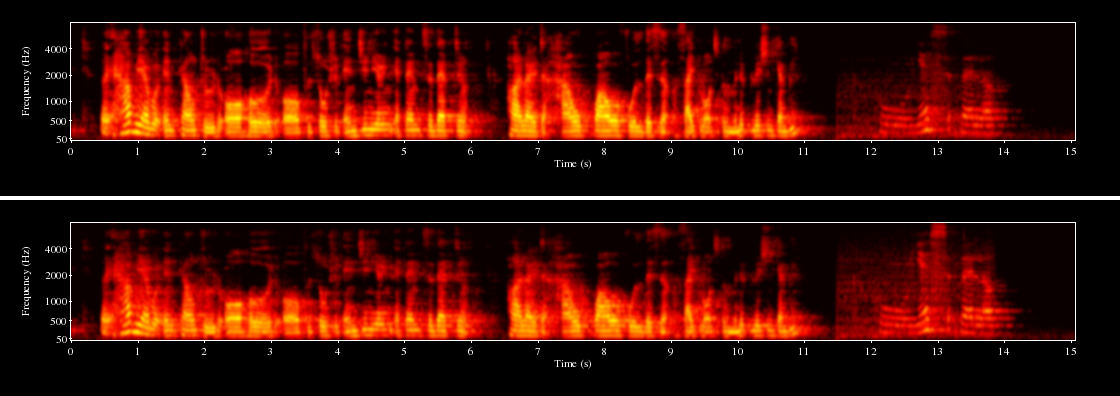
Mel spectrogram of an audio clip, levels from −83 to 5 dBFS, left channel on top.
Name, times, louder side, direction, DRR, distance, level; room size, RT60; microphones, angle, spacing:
voice 1, 0.4-6.0 6.5-10.9, left 3 dB, 50° left, 9 dB, 0.9 m, -24 dB
voice 2, 11.5-13.9, right 3 dB, 80° right, 7 dB, 2.6 m, -41 dB
27.5 x 20.0 x 7.5 m, 0.84 s
head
